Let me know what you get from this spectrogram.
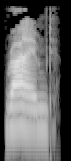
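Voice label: "rhymed", British English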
